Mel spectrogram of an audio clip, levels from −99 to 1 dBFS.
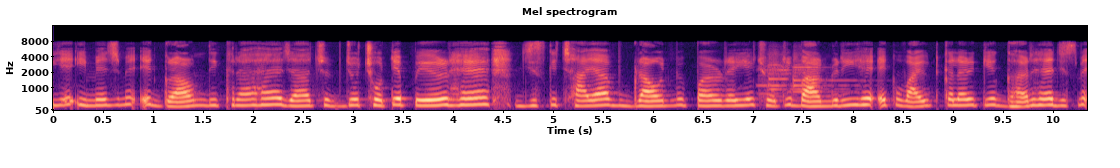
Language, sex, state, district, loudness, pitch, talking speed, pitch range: Hindi, female, Uttarakhand, Tehri Garhwal, -16 LUFS, 245 Hz, 190 wpm, 225-260 Hz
